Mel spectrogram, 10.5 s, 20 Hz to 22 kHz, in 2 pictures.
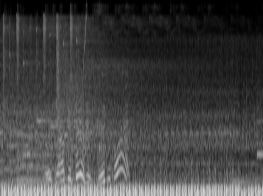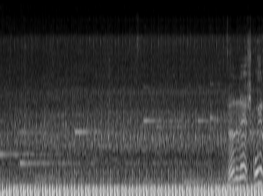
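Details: Kawasaki Vulcan 900 motorcycle after cleaning its repeatedly clogged secondary fuel pump filter: idles with a steady, even low thump and no fuel pump squeal, music in the background.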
